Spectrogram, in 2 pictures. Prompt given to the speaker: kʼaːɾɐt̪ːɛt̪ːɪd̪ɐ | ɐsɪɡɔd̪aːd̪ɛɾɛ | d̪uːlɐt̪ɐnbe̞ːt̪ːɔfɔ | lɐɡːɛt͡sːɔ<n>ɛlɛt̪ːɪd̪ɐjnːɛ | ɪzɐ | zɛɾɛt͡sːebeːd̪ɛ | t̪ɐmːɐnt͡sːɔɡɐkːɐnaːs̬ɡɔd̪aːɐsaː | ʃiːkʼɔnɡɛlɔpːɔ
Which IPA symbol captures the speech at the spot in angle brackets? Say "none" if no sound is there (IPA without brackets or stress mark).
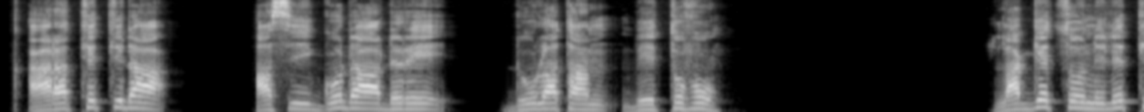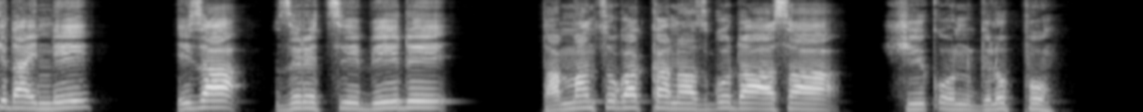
n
